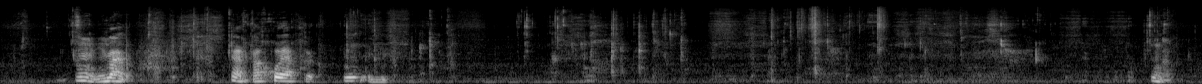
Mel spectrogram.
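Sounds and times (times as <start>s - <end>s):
chewing with wet mouth clicks: 3.6s - 12.0s.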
